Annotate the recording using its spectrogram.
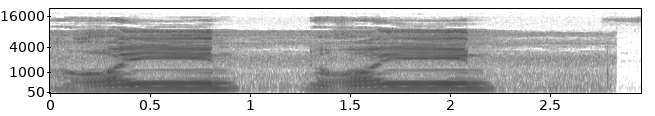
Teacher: गैन जो है वो खा की तरह ऊपर वाले मुंह की तरफ का जो हलक का हिस्सा है वहाँ से निकलेगा।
